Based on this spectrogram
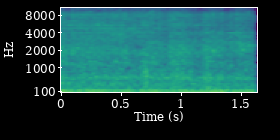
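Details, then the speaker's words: Cold start on a 2.0 ALT Audi A4 B6, below 50°C: rough, shaking idle with low, uneven thumping knocks, running like a diesel. Owner suspects the camshaft phaser or possibly the lambda sensor; cause not confirmed. "И он так, получается, дизелит. Как дизель работает. Вот сейчас я вот... Как будто чем-то захлепывается."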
